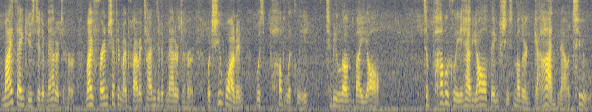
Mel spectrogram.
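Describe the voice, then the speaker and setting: Brief: sarcastic middle-aged Ohio woman, lowish voice, livestream host, faint background noise. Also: animated, moderate pace, fairly bright tone, poor audio. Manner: blunt, profane, sarcastic. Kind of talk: casual livestream chat.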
